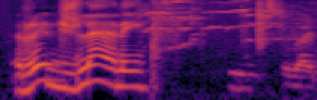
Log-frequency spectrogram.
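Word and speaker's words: رِجْلانِ: Rajulani means 2 men. Rijlani, 2 feet, 2 legs. All right? You guys see the simple difference of how you pronounce it can be? So it's not just like in English if you, might mix up a word or something and get a little pronunciation off. This will make a big difference sometimes. Rajul, rijlan.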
